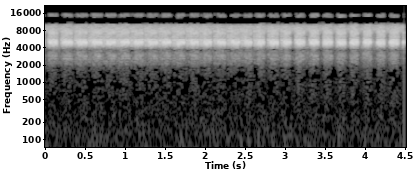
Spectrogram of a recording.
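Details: Cicada chorus of a Provençal summer in southern France, a bright metallic whirring that starts smooth and then breaks into crisp rhythmic throbs around three per second.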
